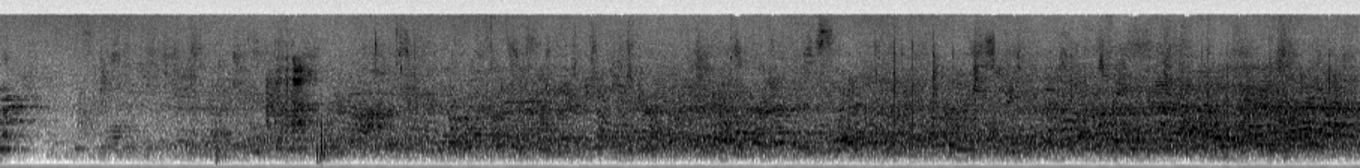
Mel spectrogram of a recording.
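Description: A crowd of people chatter and murmur, growing louder.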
